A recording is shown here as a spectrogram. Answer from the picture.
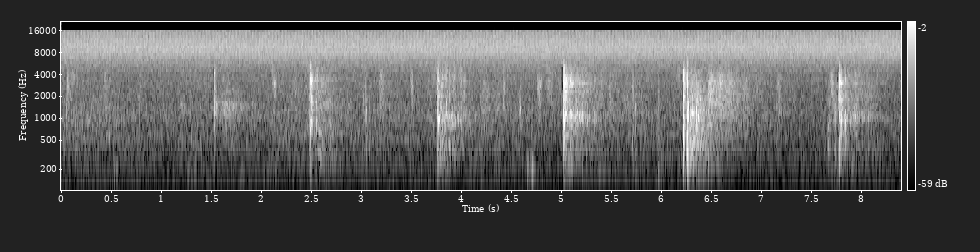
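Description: Tennis ball struck by rackets in a rally on a clay court: a series of sharp hits about a second and a quarter apart, each ringing briefly, the loudest about six seconds in.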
